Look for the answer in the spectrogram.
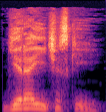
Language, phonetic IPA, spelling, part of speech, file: Russian, [ɡʲɪrɐˈit͡ɕɪskʲɪj], героический, adjective, Ru-героический.ogg
- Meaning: heroic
